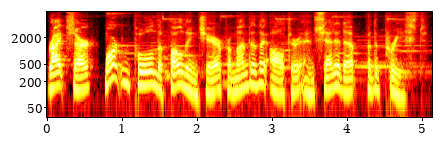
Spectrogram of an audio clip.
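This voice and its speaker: A man reads a scripted comic fantasy tale as narrator. His medium-pitched voice rises and falls freely. Faint music plays underneath. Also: lively intonation, normal speed, a little mellow. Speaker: author reading his short story.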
